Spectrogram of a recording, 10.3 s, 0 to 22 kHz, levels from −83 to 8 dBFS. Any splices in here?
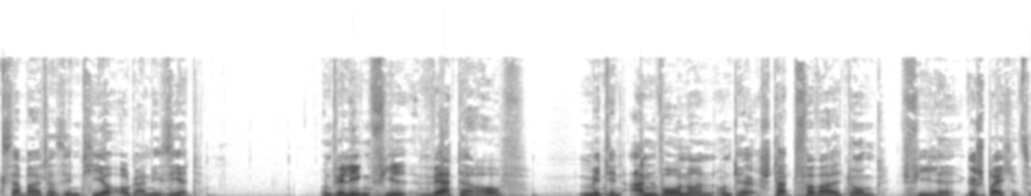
no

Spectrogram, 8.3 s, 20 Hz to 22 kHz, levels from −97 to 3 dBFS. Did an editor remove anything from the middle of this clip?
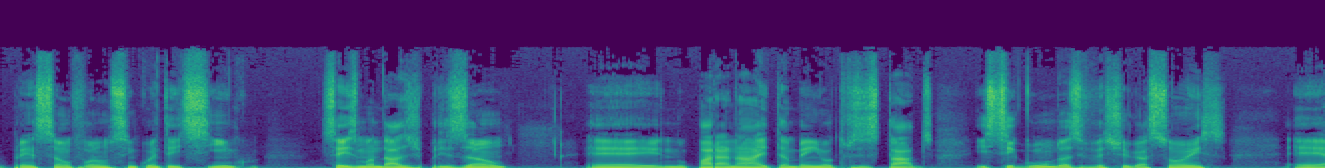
no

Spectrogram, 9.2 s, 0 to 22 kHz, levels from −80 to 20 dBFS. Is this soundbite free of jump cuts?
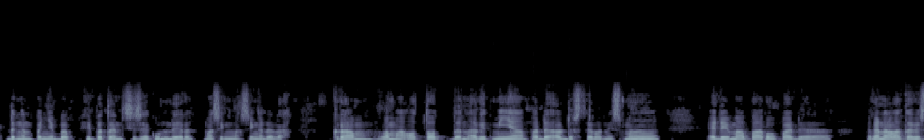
yes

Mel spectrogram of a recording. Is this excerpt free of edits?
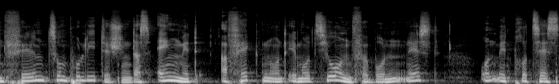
yes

